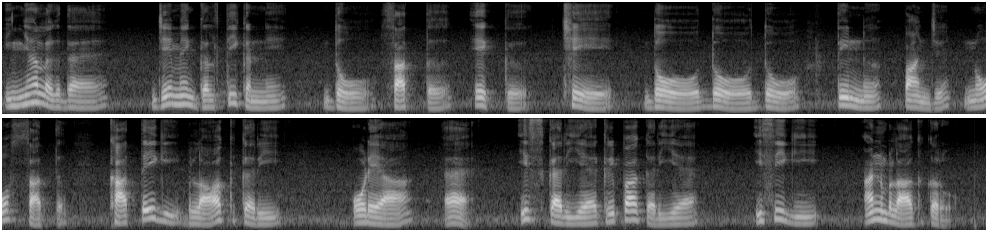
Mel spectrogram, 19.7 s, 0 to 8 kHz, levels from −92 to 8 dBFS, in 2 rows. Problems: none marked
